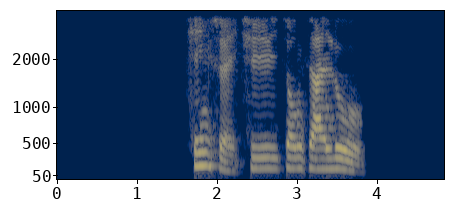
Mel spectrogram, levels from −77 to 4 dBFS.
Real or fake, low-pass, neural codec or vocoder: real; 3.6 kHz; none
